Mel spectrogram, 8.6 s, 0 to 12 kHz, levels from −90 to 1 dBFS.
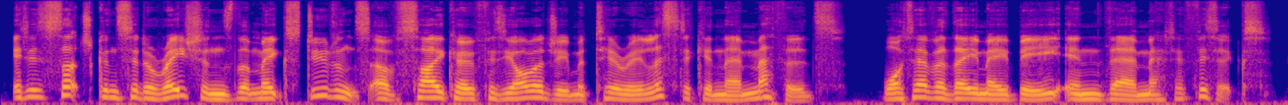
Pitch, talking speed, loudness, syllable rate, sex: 140 Hz, 140 wpm, -19 LUFS, 4.9 syllables/s, male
